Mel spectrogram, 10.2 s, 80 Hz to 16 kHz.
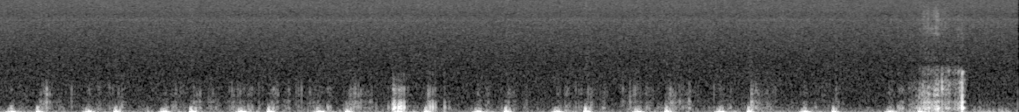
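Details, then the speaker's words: Steady, regular paired low thumps at about 76 beats a minute: an adult's normal heartbeat recorded over the chest. "今日は胸を中心とした心音を皆さんにお届けしたいと思います。"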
